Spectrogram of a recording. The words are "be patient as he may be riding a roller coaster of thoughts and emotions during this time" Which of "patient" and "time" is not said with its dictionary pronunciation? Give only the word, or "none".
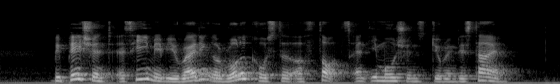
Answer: none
